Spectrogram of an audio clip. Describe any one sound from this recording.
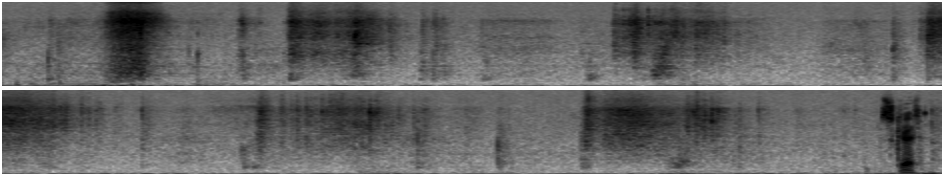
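A broom brushes a ball across a hard floor.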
